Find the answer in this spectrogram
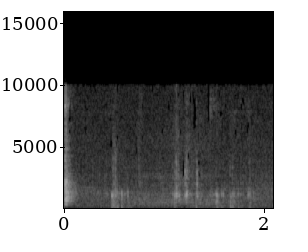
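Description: Light clicks and taps from a hand handling a LEGO minifigure on a wooden tabletop, with one sharper knock at the very start and a few small ticks through the middle.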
